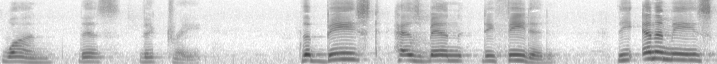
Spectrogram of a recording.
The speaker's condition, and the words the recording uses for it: No condition.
